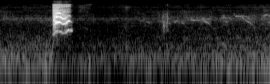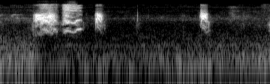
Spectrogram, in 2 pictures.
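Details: Female double-collared seedeater calling intensely, used to excite and warm up cold males: sharp, explosive chip notes at irregular intervals, a quick cluster of three midway, over a faint thin high tone.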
